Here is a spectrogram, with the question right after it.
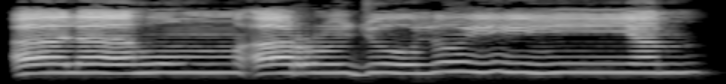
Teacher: Sebelum ra baris atas, bacaan ra-nya tebal, lidah naik ke atas.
